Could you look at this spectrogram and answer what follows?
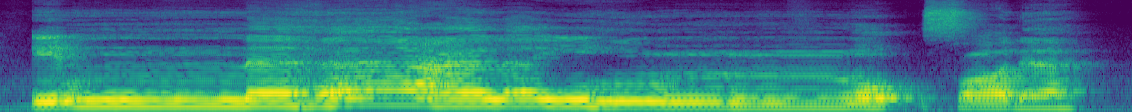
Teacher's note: seperti membaca tasydid, langsung dimasukkan ke huruf mim selanjutnya. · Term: idgham mimi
